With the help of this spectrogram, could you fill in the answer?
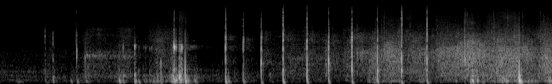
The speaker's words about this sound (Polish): Uważam, że trzeba klaskać, bo tak dawno tego nie było słychać na żywo.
